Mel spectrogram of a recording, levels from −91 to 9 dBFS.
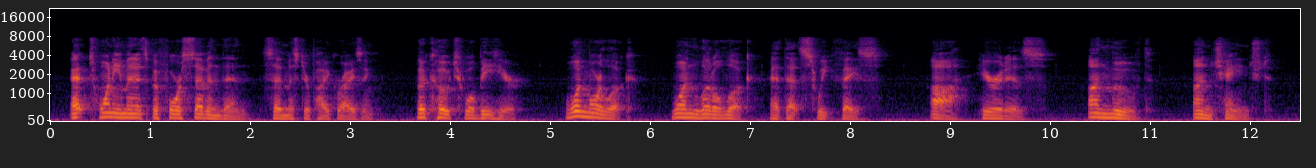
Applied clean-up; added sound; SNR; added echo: none; none; none; none.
